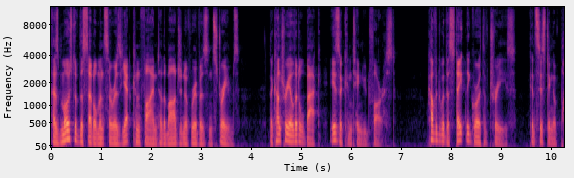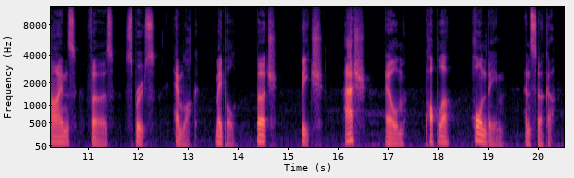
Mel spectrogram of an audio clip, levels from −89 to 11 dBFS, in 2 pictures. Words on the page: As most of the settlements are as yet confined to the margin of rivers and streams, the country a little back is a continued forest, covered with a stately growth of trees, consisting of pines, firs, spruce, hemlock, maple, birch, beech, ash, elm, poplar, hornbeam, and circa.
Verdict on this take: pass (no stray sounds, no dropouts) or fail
fail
